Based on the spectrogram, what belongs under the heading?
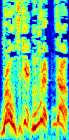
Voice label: hunter pounced, voice; Left 4 Dead 2; coach

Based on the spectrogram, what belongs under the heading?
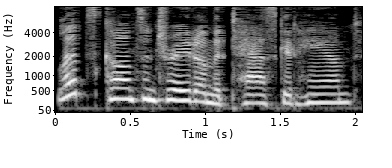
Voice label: answer, female; Garry's Mod; hl2

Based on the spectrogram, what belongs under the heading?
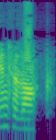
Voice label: "interlock", radiovoice; Garry's Mod; hl2; overwatch

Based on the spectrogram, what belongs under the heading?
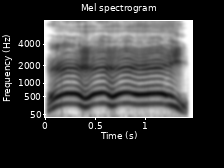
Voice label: lost call, russian; Gambler

